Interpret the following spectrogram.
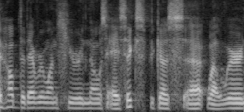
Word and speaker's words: ASICS: Speaking of which, yeah, it can be pronounced ASICS, ASICS, or even A6, because whenever I tell the name of the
